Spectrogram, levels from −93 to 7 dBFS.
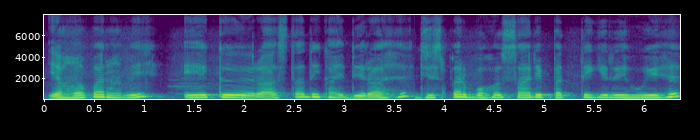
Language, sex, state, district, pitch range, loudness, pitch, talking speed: Hindi, male, Bihar, Bhagalpur, 195-225 Hz, -14 LUFS, 205 Hz, 160 wpm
